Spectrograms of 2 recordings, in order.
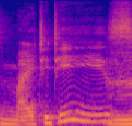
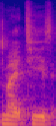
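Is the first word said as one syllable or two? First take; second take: two; one. First: The first word has two syllables, like mighty. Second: The first word has one syllable, like Mike. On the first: The speaker calls it wrong. "as one of our friends says" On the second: The speaker calls it right. "it's just Mike Tees"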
